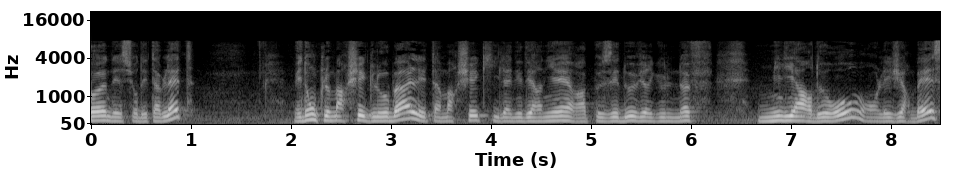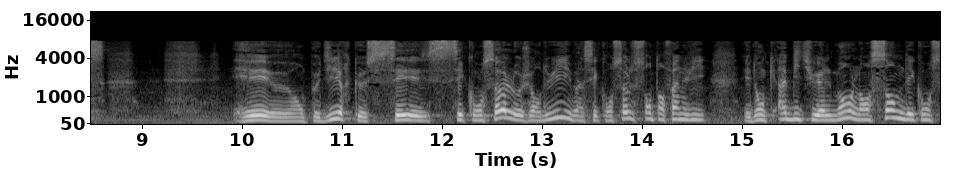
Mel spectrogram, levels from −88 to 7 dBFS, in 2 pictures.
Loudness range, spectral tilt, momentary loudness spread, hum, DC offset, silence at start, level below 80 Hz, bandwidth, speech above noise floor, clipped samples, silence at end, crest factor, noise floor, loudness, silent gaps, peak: 3 LU; -7 dB/octave; 10 LU; none; under 0.1%; 0 s; -60 dBFS; 8 kHz; 29 dB; under 0.1%; 0 s; 16 dB; -50 dBFS; -22 LUFS; none; -6 dBFS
